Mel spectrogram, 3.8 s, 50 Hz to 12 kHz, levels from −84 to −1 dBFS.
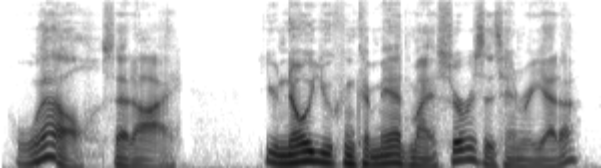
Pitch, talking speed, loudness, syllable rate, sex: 110 Hz, 175 wpm, -17 LUFS, 5.4 syllables/s, male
